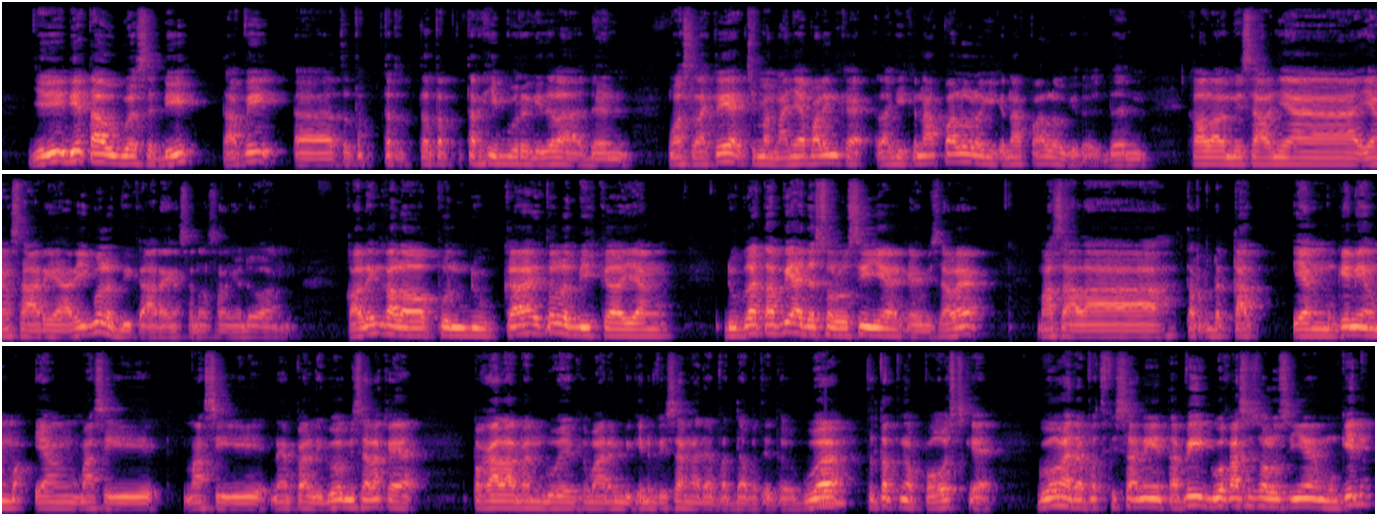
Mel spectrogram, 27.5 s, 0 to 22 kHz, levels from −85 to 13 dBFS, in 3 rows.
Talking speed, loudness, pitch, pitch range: 195 wpm, -20 LUFS, 120 Hz, 110-150 Hz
